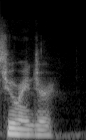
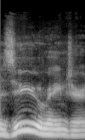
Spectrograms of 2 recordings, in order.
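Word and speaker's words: Zyu Ranger: Jew. It sounds like Jew, yes. Jew, J-E-W. It's spelled Z-Y-U because that's how it's pronounced in Japanese. – Jew Ranger.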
